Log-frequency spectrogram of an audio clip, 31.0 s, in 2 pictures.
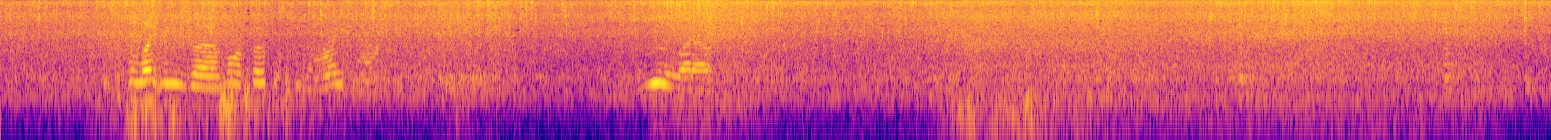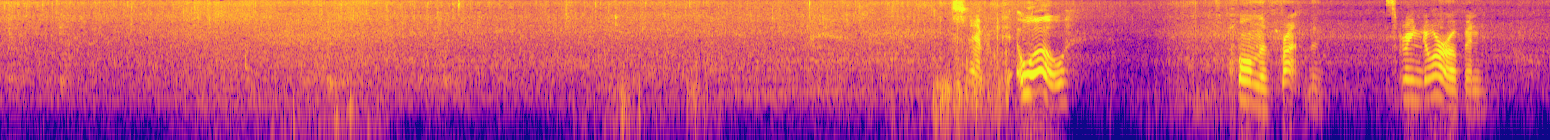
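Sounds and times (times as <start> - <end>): rain falling steadily: 0.0 - 31.0.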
